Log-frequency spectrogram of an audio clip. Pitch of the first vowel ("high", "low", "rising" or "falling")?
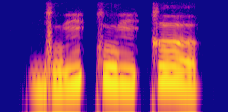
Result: rising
